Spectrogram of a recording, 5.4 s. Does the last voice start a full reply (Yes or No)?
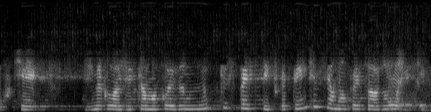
No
